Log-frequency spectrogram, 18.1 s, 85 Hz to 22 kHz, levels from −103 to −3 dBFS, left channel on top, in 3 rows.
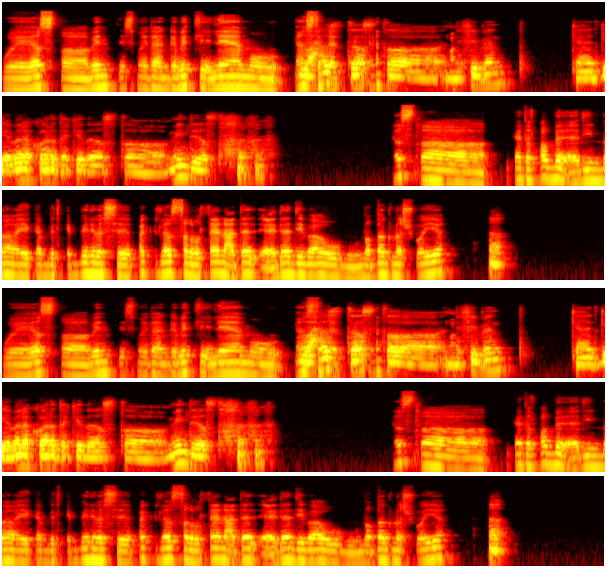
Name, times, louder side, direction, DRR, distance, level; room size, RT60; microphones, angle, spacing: voice 1, 0.0-3.4 10.0-10.9 11.2-16.5, left 2 dB, 30° left, 0.4 m, -31 dB
voice 2, 2.9-5.0 5.7-8.7 16.9-17.0, right 1 dB, 35° right, 0.6 m, -30 dB
2.8 x 2.6 x 2.2 m
head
